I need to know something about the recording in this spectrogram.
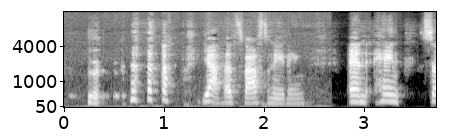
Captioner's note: laughs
